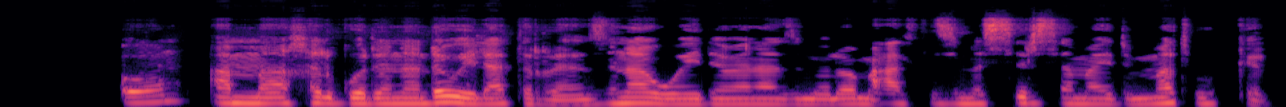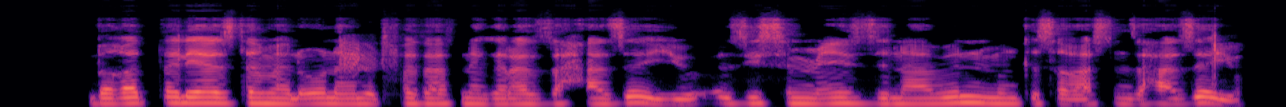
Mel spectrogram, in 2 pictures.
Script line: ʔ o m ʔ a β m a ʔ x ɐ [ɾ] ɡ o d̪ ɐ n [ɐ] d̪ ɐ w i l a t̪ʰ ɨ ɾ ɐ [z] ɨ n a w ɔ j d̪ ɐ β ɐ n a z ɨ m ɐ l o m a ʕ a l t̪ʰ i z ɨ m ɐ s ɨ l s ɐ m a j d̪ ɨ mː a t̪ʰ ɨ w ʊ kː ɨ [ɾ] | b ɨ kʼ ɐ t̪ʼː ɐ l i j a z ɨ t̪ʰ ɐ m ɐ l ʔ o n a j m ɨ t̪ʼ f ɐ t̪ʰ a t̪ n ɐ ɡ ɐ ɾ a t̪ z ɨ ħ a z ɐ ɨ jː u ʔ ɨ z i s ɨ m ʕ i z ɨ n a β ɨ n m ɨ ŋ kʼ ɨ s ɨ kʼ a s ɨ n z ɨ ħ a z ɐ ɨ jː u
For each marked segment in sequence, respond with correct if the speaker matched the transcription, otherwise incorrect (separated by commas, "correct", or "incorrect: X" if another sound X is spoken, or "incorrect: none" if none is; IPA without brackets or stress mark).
incorrect: l, incorrect: a, correct, incorrect: l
